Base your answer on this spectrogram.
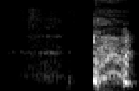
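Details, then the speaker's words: Adult teacher coughing while speaking: soft rasping throat noise, then a single loud, harsh, voiced cough in a quiet room. "खांसी आ रही है थोड़ा सा क्षमा कीजिएगा इसके लिए।"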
